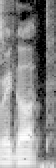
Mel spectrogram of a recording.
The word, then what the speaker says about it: ricotta: This Rigotte. That's how Italians say it. Maybe Brooklyn Italians say Rigotte. – Also, I've read a study that people from Naples drop the last syllable.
